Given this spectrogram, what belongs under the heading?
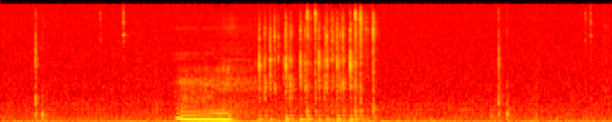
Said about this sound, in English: I'm just getting all the lyrics open, so give me a bit and listen to my keyboard.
